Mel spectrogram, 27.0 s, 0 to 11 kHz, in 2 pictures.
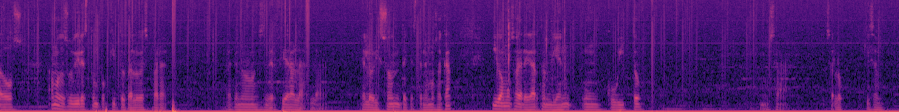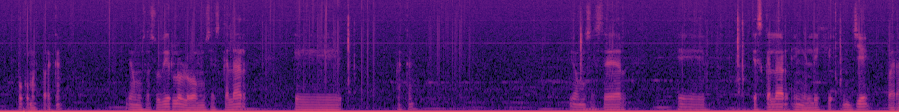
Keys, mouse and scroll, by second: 1.1-3.1 drag, 3.2-4.0 drag, 8.3 shift+a, 10.0 click, 11.3-12.6 drag, 13.8-15.1 drag, 15.3-16.8 drag, 18.8 s, 21.7 click, 24.7 s, 26.2 y.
